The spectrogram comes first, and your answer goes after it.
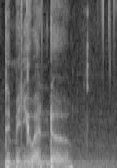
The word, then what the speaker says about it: Diminuendo: Anyway, pronunciation, Diminuendo.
